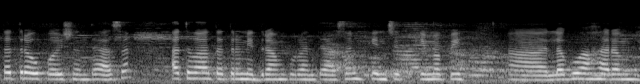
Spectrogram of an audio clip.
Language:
Sanskrit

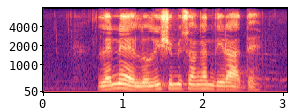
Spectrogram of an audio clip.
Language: Venda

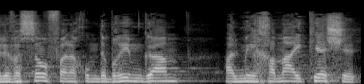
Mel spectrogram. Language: Hebrew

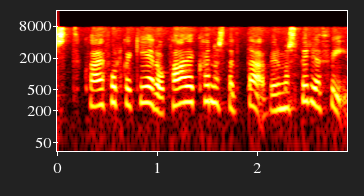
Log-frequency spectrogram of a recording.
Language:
Icelandic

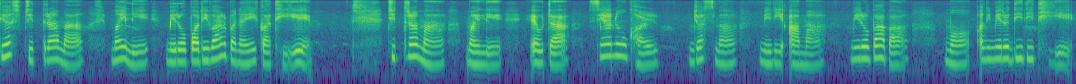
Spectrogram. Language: Nepali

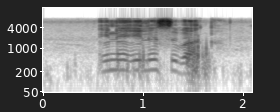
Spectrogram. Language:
Southern Sotho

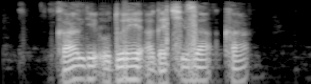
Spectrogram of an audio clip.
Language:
Kinyarwanda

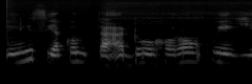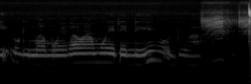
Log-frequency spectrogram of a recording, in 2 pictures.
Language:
Kikuyu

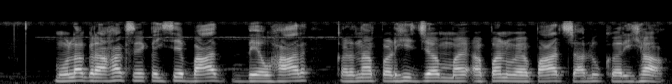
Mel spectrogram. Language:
Chhattisgarhi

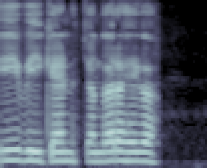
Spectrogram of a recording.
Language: Punjabi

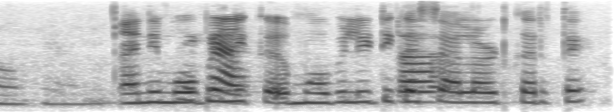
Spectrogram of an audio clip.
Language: Marathi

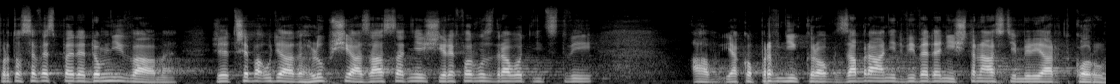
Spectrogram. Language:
Czech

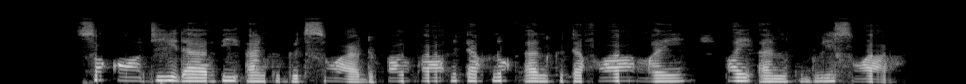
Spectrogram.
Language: Gidar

